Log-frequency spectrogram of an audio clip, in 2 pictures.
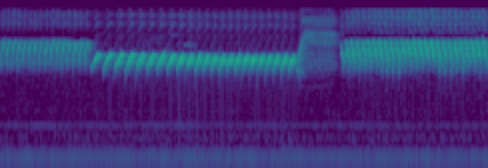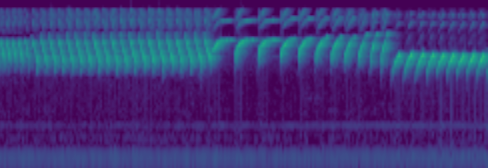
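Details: Canary delivering long rolling song, played as a lure for young canaries or ones that have stopped singing; fast trilled tours shift between high and lower pitches, with a brief break near three seconds, over a steady low electrical hum.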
